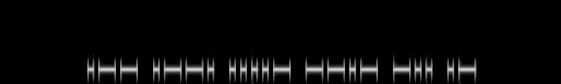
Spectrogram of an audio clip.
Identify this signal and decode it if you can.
Morse code, heard as a keyed tone, about 22 wpm, 700 Hz. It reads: WP4QDA
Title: USA Call Signs - 6 Characters - 22wpm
